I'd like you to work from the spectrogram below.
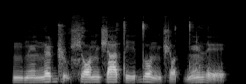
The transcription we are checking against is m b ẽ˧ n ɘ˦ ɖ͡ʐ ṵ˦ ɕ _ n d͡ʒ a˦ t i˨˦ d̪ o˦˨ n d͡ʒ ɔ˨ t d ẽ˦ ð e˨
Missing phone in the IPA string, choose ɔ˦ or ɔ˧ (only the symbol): ɔ˦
